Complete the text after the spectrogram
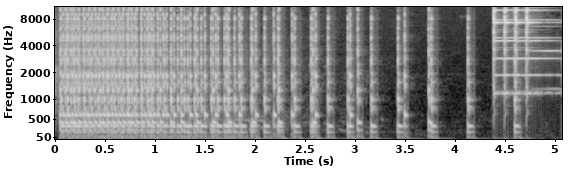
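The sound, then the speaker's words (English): A spinning prize wheel clicks rapidly at first, then its clicks slow and spread apart as it winds down, ending with a bright ringing chime. “it's your turn to spin the wheel.”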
